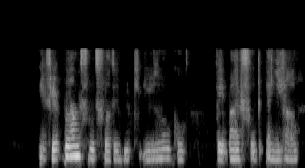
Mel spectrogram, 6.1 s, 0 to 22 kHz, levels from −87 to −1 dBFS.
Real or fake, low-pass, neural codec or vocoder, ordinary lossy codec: fake; 7.2 kHz; codec, 16 kHz in and 24 kHz out, 0.6 kbps, FireRedTTS-2 codec; none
